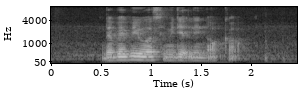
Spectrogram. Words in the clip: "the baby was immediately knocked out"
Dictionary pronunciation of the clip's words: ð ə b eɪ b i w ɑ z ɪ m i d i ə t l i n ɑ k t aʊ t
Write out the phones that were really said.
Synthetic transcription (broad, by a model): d ə b eɪ b i w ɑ s ɪ m i d i ə t l i n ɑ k aʊ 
